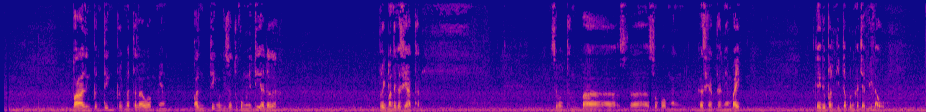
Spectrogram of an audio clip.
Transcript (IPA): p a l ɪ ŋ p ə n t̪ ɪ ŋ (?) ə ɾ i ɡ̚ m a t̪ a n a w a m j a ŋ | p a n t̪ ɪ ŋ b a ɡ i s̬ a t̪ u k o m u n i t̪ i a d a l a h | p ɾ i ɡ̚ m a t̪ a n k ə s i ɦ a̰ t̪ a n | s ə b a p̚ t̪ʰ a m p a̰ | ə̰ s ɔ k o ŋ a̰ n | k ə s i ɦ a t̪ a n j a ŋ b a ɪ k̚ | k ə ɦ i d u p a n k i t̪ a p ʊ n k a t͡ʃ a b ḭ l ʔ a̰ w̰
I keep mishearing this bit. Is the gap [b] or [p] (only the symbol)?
p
